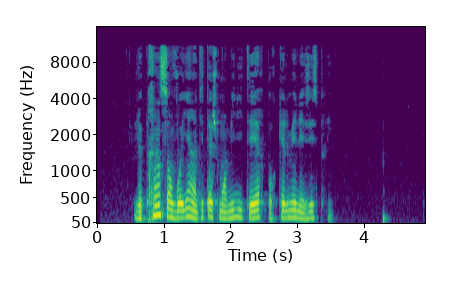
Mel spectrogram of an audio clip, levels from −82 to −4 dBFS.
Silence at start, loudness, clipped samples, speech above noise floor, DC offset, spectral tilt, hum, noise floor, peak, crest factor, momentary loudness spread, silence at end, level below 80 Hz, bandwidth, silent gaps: 0.55 s; -17 LUFS; under 0.1%; 52 dB; under 0.1%; -6 dB/octave; none; -68 dBFS; -2 dBFS; 16 dB; 9 LU; 0.6 s; -48 dBFS; 11.5 kHz; none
